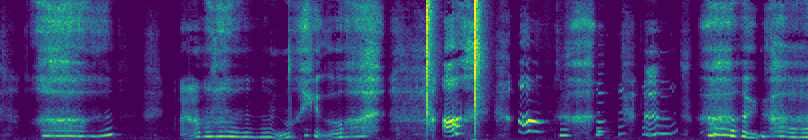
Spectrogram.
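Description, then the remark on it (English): Two sharp, loud slaps across the face, delivered by a woman, land in quick succession, surrounded by a voice gasping, whimpering and moaning before and after the hits. “Why'd you make her slap me?”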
